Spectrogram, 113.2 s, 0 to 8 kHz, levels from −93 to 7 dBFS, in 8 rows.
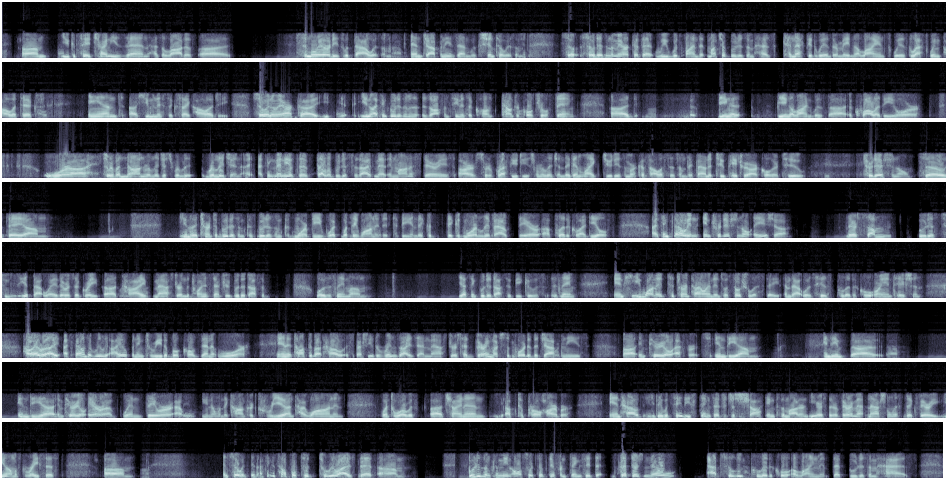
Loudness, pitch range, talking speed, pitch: -15 LUFS, 100-135 Hz, 175 wpm, 115 Hz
